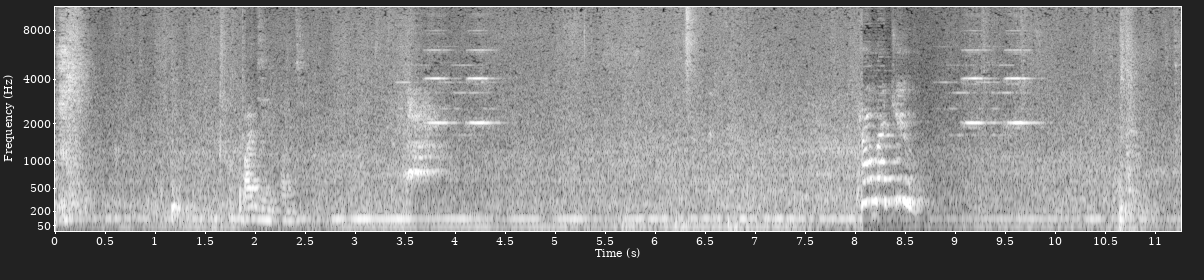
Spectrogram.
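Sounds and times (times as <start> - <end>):
steady low electrical hum: 0.0 - 11.2
speech: 1.9 - 2.6, 8.0 - 8.7
small dog yipping: 3.4 - 4.1.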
